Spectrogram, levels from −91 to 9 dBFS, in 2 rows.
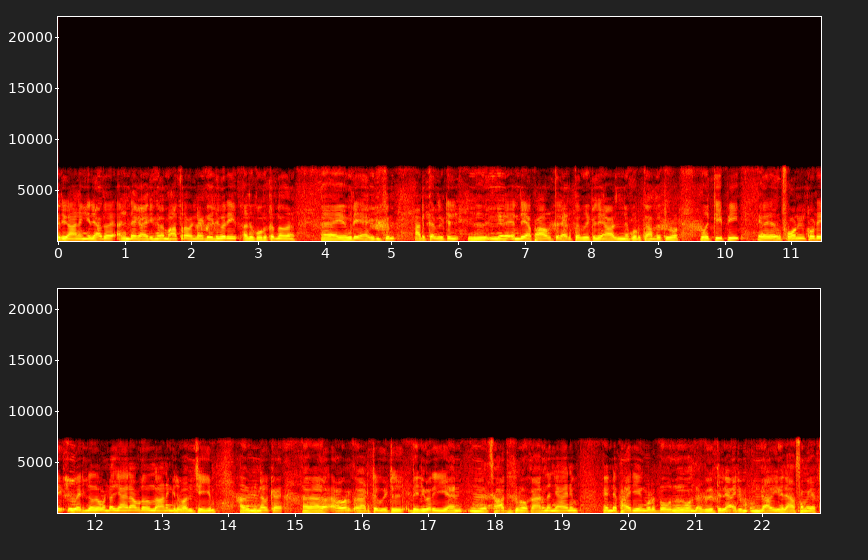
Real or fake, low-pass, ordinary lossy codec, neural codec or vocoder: fake; 7.2 kHz; none; codec, 44.1 kHz, 3.4 kbps, Pupu-Codec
